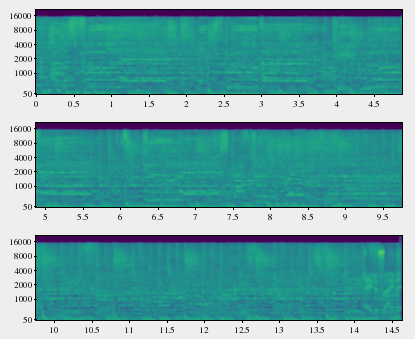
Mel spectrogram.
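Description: A new single: a full, steady band track plays throughout at an even loudness, with bright layered synth textures over driving bass and drums and what sounds like a sung vocal, in an upbeat indie pop style with electronic influences, said to resemble Manchester bands.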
